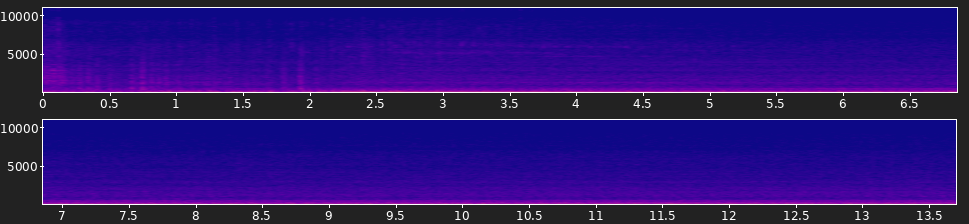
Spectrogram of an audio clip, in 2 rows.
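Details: Cheap scrapyard-saved Mk1 Audi TT, started with a jump from another car after being de-immobilised, engine management and airbag lights on; brief crank, catches, settles into a steady even low idle without misses or knocks; idling fine.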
